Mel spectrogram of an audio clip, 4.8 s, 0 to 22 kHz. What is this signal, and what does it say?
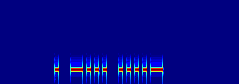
Morse code, heard as a keyed tone, about 15 wpm, 700 Hz. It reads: EB4
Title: Callsign Prefixes for Top 25 DXCC - 15wpm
